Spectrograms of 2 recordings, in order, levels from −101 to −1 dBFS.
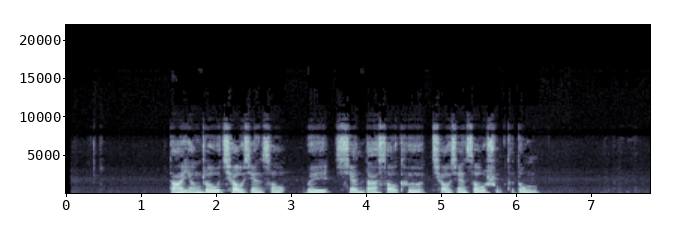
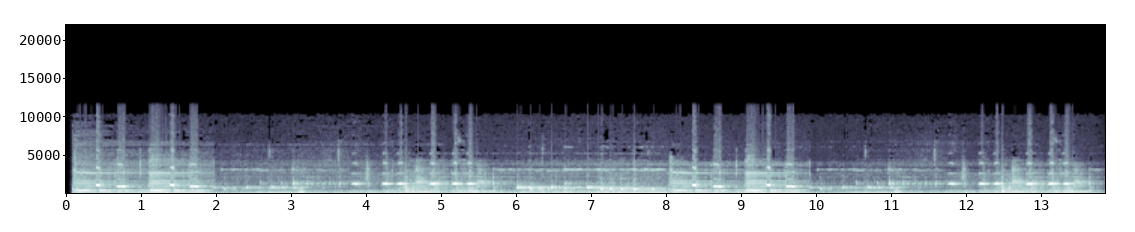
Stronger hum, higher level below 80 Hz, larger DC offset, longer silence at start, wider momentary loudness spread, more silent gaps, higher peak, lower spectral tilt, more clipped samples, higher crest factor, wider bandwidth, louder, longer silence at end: neither; second, -62 dBFS vs -30 dBFS; second, under 0.1% vs 0.1%; first, 1.4 s vs 0.05 s; second, 8 LU vs 13 LU; neither; second, -4 dBFS vs 0 dBFS; second, -4.5 dB/octave vs -6 dB/octave; second, under 0.1% vs 1%; first, 20 dB vs 10 dB; second, 9.6 kHz vs 12 kHz; second, -21 LUFS vs -10 LUFS; first, 1.5 s vs 0 s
